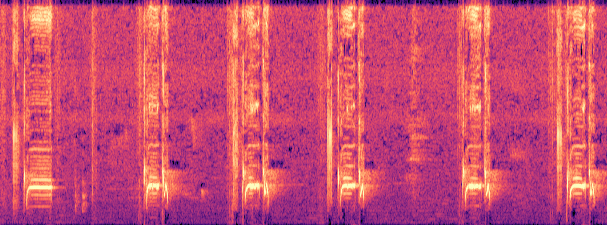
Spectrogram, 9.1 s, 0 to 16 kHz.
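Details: Bar-winged prinia male singing the 'prenjak tamu' song with pauses, for tutoring songbirds. Six bright, buzzy phrases repeat about every 1.5 seconds, each preceded by a brief sharp tick, with a few soft chips between phrases.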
